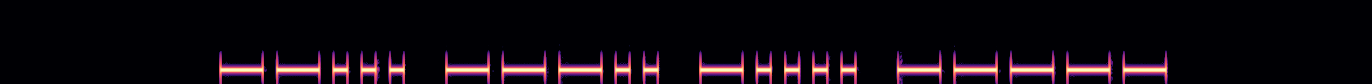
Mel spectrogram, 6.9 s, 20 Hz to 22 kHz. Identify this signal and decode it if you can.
Morse code, heard as a keyed tone, about 17 wpm, 700 Hz. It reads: 7860
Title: Numbers - 4-Digit 17wpm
